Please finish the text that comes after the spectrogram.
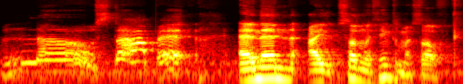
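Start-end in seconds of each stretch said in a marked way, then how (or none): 0.0-1.5 put-on very high, whiny, pleading little-girl voice. Retelling waking up in the night, imitating own whining like a little girl. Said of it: "being like a little girl".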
